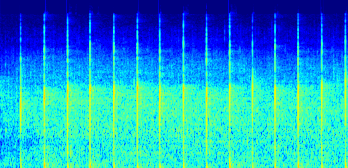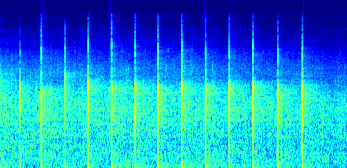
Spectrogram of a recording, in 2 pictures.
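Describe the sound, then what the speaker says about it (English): Applause for veterans at a high school Veterans Day assembly, heard as steady, evenly spaced claps, about three per second, sharp and nearby, continuing for several seconds without speech. "Let's give them a round of applause."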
